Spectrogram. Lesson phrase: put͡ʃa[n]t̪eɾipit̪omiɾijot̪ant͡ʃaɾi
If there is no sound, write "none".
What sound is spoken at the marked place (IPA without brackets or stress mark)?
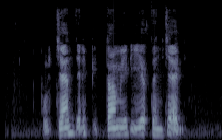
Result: n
